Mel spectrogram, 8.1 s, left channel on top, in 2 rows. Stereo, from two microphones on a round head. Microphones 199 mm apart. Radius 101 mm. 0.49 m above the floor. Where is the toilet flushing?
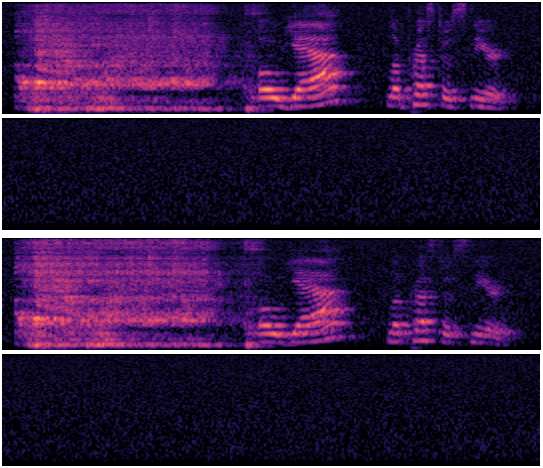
40° right (ahead or behind), 4.5 m.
